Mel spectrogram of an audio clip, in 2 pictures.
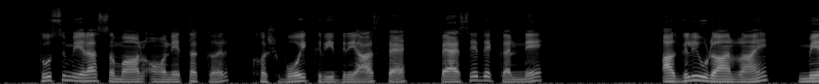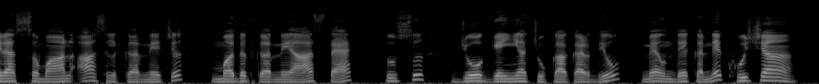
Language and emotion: Dogri, happy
